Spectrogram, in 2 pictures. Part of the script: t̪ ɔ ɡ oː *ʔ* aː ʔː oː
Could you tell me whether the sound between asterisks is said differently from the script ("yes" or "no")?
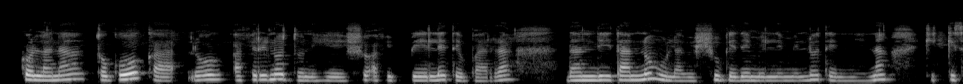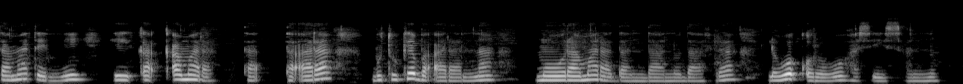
yes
